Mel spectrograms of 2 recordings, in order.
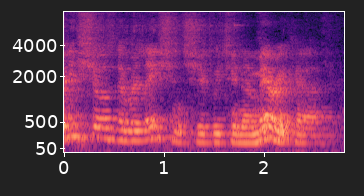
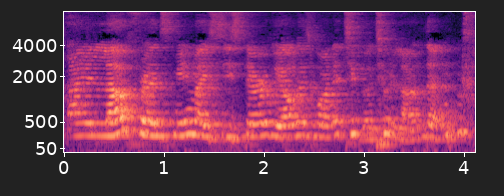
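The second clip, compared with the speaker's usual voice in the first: put-on higher, airy valley-girl gush; gushing American girl; 7 semitones higher than usual. Mocking his first American date Jessica, high gushing girl voice. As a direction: play the excited girl who loves France. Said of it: "And then she was like".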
